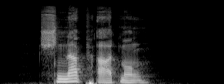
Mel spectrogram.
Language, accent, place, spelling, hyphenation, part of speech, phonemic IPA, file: German, Germany, Berlin, Schnappatmung, Schnapp‧at‧mung, noun, /ˈʃnapˌʔaːtmʊŋ/, De-Schnappatmung.ogg
- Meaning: agonal respiration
